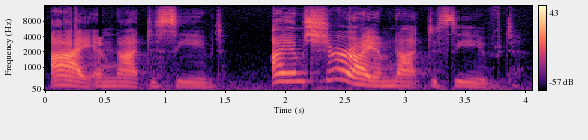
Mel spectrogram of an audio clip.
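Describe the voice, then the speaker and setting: A fervent, devout old man presses his case in a slow, earnest, preacherly cadence, as a woman puts him on. The voice is bright and drawn out, each plea lingering. He is set in a dramatized history story. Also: lowish voice, sing-song, full character voice. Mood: insistent. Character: fervent devout older male host, insistent. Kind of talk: storytelling reenactment.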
